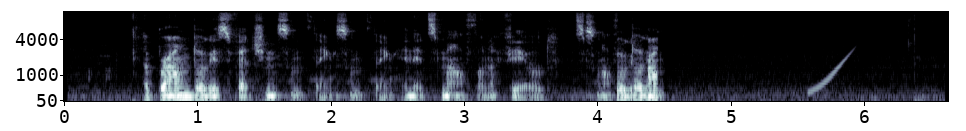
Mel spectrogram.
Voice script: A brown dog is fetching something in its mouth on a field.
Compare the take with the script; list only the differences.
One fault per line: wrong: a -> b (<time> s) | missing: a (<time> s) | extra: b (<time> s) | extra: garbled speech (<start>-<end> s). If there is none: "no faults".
extra: something (2.1 s)
extra: garbled speech (3.8-4.5 s)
